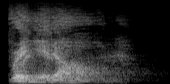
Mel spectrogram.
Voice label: evil; VO; arcane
